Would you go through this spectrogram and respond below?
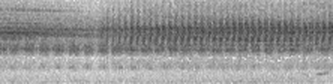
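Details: Cicadas calling in a wheat field: a dense, high, hissing buzz with fast throbbing pulses, slightly softer for the first second and a half, then steady and strong to the end.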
